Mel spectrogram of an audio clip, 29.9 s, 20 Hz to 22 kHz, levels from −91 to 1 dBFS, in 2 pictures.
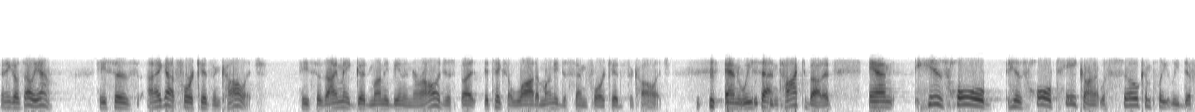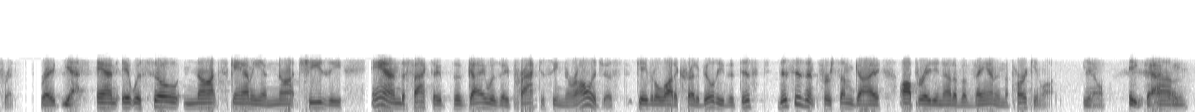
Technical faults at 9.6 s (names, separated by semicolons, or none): Dialogic VOX ADPCM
